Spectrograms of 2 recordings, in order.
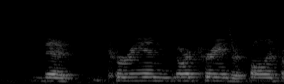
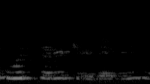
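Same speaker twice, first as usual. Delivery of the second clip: much higher mock-imitation of a friend; teasing imitation; 11 semitones higher, 4 dB quieter than usual. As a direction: mimic their wistful wish in a high voice. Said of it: "You're like".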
